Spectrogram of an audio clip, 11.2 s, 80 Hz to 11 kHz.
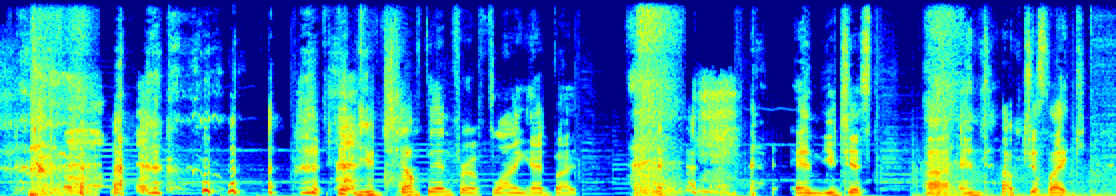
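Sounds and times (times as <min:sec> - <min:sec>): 
laughter: 0:00.0 - 0:04.3, 0:06.3 - 0:07.9, 0:09.3 - 0:10.7
loud deliberate cough: 0:00.2 - 0:01.8, 0:03.0 - 0:03.7, 0:06.3 - 0:07.7
speech: 0:00.3 - 0:00.5, 0:03.4 - 0:11.1.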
